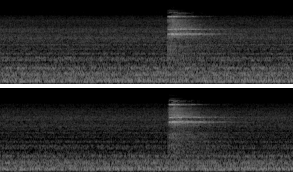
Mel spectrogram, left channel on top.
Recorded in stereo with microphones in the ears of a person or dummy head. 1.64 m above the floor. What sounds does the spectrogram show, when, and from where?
1.7 s a clink: 25° left (ahead or behind), 0.7 m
